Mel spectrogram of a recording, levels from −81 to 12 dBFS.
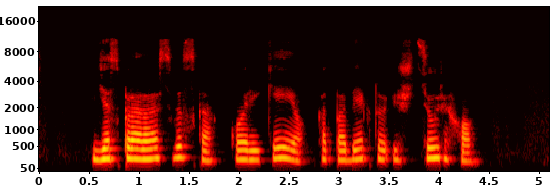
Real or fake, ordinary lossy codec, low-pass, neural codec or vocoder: real; MP3, 64 kbps; 10.8 kHz; none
